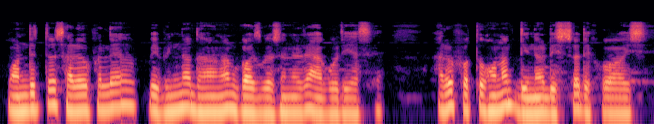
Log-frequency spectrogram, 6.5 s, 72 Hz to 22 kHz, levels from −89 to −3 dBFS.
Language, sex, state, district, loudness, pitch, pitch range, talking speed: Assamese, male, Assam, Kamrup Metropolitan, -18 LUFS, 135 Hz, 125-145 Hz, 130 wpm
